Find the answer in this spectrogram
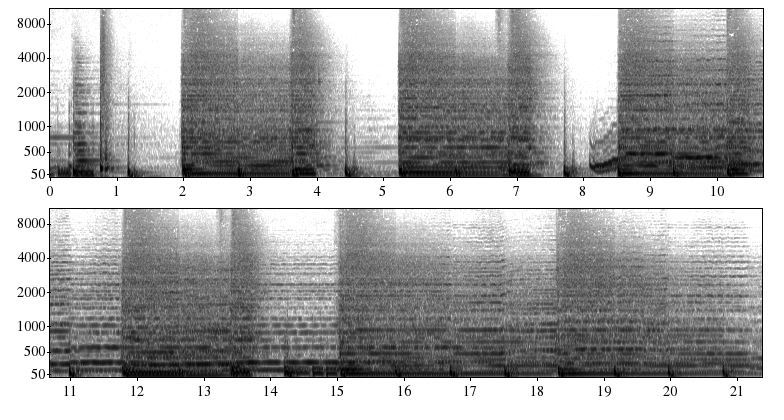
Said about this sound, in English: This is …, released on …, written by …, and from the new … album, ….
